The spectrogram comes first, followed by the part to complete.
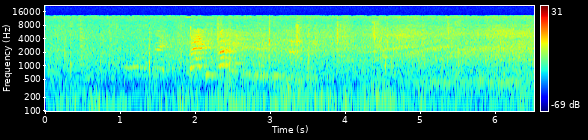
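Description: Outdoor crowd ambience: distant voices of people and children, with a short warbling call about two seconds in, over a steady low rumble of wind on the microphone.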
